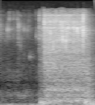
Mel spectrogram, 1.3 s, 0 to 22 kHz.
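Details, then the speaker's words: LG WM2301 front-load washer, top removed, troubleshooting low water fill: valve clicks open and water rushes in steadily without sputter; this inlet valve works, while the hot water valve is found not working. "so this valve is working currently but there's three of them on this one bank to put the different locations"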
